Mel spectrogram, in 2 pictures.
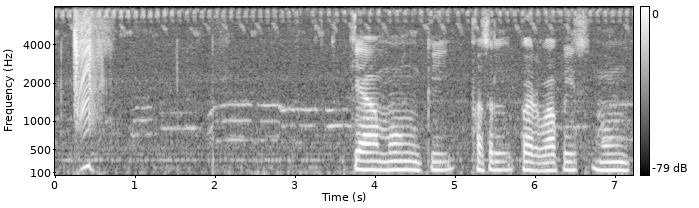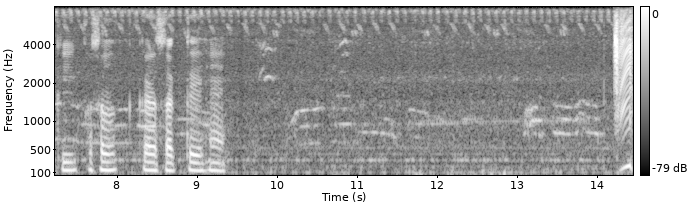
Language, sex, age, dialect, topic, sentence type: Hindi, male, 36-40, Marwari Dhudhari, agriculture, question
